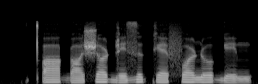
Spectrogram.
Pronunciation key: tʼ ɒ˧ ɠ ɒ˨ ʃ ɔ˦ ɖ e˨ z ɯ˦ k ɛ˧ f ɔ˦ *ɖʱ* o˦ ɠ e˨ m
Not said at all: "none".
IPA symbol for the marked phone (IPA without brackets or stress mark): ɳ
